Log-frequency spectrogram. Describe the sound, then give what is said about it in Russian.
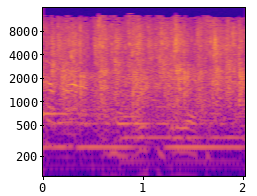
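A church audience applauds people who have come forward to the front, with dense, steady clapping that fills the whole two seconds, over a sustained low musical tone. “Давайте дадим еще аплодисменты.”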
